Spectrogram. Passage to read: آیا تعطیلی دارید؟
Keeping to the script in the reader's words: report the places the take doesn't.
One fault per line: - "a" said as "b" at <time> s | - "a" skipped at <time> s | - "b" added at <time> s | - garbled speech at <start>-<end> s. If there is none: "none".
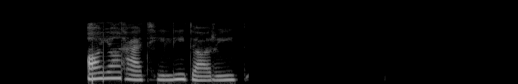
none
